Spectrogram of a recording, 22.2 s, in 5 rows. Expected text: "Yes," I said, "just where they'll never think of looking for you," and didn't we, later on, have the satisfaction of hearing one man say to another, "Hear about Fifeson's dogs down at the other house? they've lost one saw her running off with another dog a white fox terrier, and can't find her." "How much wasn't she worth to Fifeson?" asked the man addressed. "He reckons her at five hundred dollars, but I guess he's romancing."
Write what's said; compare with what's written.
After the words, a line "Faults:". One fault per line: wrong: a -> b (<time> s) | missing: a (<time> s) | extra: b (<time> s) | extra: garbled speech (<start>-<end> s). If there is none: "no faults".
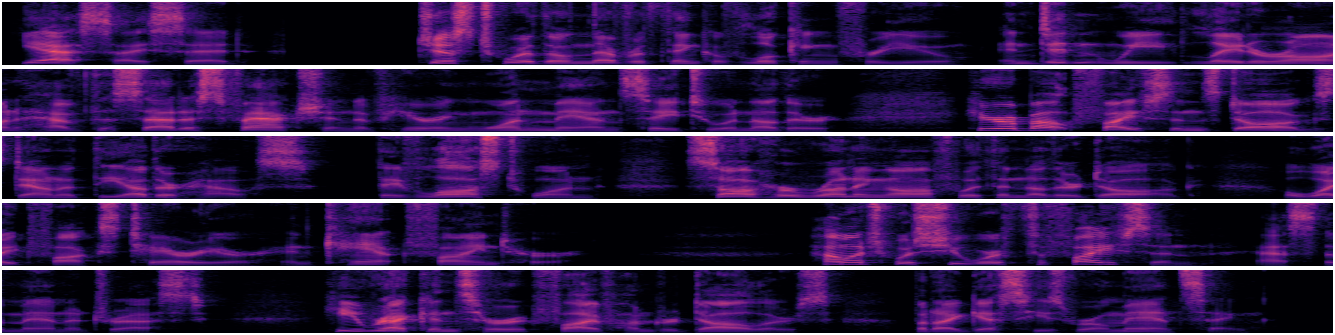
"Yes," I said, "just where they'll never think of looking for you," and didn't we, later on, have the satisfaction of hearing one man say to another, "Hear about Fifeson's dogs down at the other house? they've lost one saw her running off with another dog a white fox terrier, and can't find her." "How much was she worth to Fifeson?" asked the man addressed. "He reckons her at five hundred dollars, but I guess he's romancing."
Faults:
wrong: wasn't -> was (16.3 s)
